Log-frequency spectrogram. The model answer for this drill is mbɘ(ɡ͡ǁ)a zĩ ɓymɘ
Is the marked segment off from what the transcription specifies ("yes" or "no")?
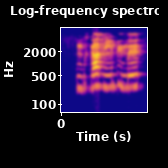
yes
